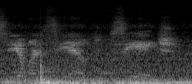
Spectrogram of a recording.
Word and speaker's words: conch: They're called conch houses, C-O-N-C-H, but it's pronounced conch houses.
